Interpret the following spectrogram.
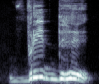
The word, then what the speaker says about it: वृद्ध: ठीक है, ध को मिला करके पढ़ना है, आधा द को ध में मिला करके उच्चारण करना है, तो पढ़ेंगे क्या, वृद्ध, वृद्ध, आधा द ध, वृद्ध, ऐसे।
